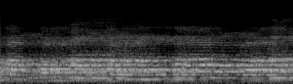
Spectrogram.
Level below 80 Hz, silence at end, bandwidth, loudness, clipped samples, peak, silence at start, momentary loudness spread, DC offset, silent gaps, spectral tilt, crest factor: -60 dBFS; 0 s; 11.5 kHz; -26 LUFS; under 0.1%; -14 dBFS; 0 s; 2 LU; under 0.1%; none; -5.5 dB/octave; 12 dB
